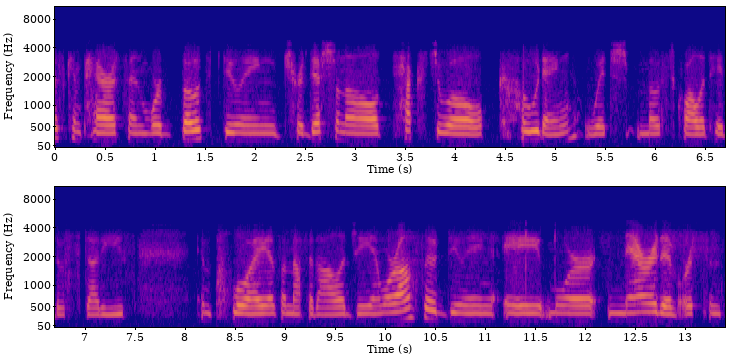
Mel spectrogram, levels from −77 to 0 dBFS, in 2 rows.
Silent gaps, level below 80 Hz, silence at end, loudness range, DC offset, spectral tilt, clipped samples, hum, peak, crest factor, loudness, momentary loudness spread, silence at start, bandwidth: none; -78 dBFS; 0 s; 4 LU; under 0.1%; -6.5 dB/octave; under 0.1%; none; -14 dBFS; 20 dB; -32 LUFS; 10 LU; 0 s; 5.2 kHz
